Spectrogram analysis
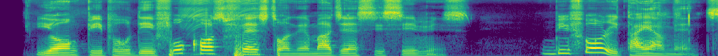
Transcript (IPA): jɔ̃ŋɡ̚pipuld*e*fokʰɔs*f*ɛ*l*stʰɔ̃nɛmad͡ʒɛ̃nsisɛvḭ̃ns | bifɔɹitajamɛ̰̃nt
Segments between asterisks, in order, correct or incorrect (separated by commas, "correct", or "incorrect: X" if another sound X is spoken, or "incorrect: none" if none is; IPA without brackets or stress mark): correct, correct, incorrect: none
